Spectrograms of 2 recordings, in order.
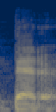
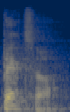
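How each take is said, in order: First: It is said with a strongly American accent. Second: It is said with a standard, neutral accent. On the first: "if I get really American, I'm considering other features of the accent" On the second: "that's a standard pronunciation"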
